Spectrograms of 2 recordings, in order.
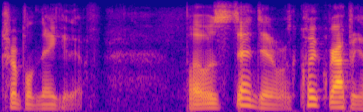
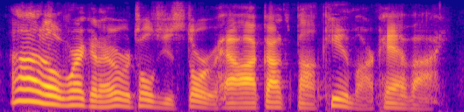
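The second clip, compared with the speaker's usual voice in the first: put-on Southern farm girl voice; 4 semitones higher, 10 dB louder than usual. A narrator's reading. Applejack voice, guilty.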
